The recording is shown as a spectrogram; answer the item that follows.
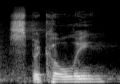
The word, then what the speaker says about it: Spicoli: must say it again Jeff one syllable Spicoli right and Italian evidently which is not the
